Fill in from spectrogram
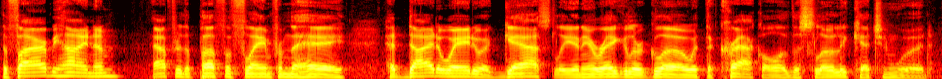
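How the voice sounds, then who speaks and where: A man with an American accent reading a Western story as an audiobook narrator, in a measured, dramatic storytelling style. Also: lowish voice.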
